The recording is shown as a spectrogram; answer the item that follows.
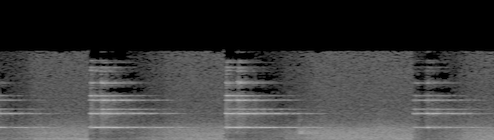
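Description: Altar bell rung at the elevation of the host, marking the consecration: a bright ringing tone that fades, struck three times, about a second, three seconds and five seconds in, with the ring of an earlier strike still sounding at the start.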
